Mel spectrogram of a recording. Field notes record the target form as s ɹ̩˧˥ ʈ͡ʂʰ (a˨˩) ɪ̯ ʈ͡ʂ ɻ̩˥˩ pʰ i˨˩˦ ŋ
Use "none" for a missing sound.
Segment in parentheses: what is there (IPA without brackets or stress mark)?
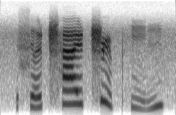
a˥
